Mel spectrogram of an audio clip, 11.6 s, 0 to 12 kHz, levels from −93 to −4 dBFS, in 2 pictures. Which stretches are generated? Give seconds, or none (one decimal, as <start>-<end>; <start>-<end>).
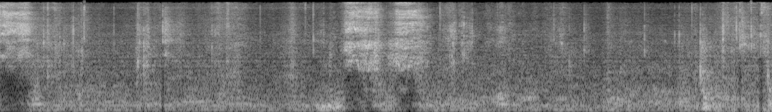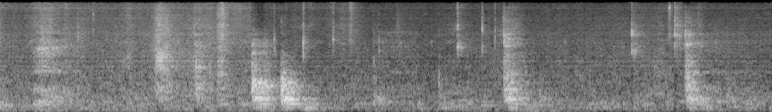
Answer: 0.0-2.5; 4.1-11.6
